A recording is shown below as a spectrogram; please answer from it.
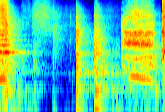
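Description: A man laughing loudly in two bursts, each starting suddenly and fading away.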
